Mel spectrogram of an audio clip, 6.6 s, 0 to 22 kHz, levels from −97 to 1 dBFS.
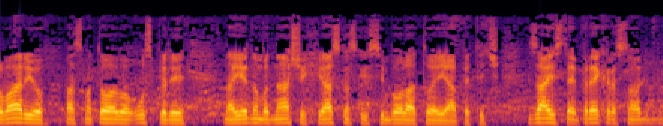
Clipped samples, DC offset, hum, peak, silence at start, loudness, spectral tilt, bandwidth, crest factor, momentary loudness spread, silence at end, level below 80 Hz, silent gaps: under 0.1%; under 0.1%; none; 0 dBFS; 0 s; -17 LUFS; -5.5 dB/octave; 13.5 kHz; 16 dB; 11 LU; 0 s; -58 dBFS; none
